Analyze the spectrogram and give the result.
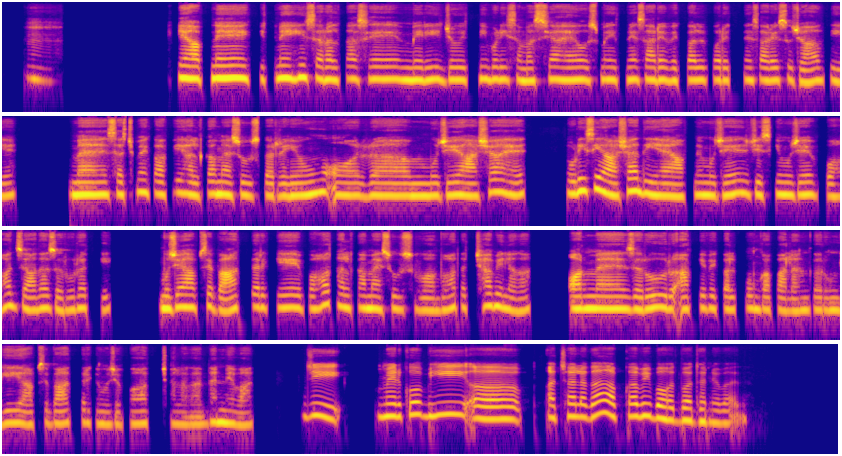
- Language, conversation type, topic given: Hindi, advice, नुकसान के बाद मैं अपना आत्मविश्वास फिर से कैसे पा सकता/सकती हूँ?
- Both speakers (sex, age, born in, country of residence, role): female, 20-24, India, India, advisor; female, 45-49, India, India, user
- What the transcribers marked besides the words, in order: none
